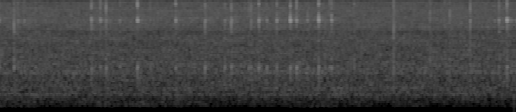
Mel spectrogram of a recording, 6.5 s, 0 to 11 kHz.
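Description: A palm-sized Dolce&Gabbana The One lace edition perfume, a rectangular glass bottle filled with liquid and topped with a heavy gold metal cap, is held in both hands and tapped and scratched with long painted nails and fingertips on the glass and cap. About 16 quiet, bright, clicky taps sound like typing, each dying away almost at once, over a faint steady hiss.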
